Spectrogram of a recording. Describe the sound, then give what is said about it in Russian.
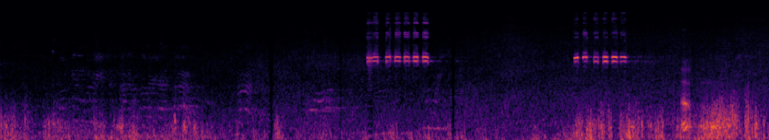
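Gusty wind roars and buffets the microphone by the ocean shore, with surf rumbling underneath, faint voices, and two short shrill whistle-like bursts partway through. “Вы уже чувствуете ветер, я так полагаю.”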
